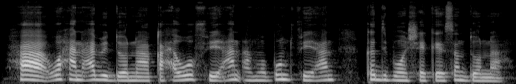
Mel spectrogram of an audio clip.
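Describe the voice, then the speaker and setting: A woman's voice: mid-range voice, fairly even intonation, normal speed, fairly bright tone. A native Somali-speaking woman teaching a language lesson, translating phrases and explaining individual words.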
